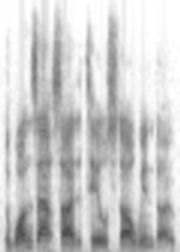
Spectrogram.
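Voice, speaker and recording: Male review co-host. Wry, higher voice, big swings in pitch, casual. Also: big pitch swings, a little slow, fairly bright tone, dry recording, highs cut off. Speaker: podcast co-host.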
